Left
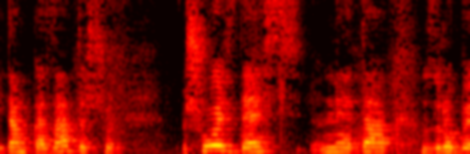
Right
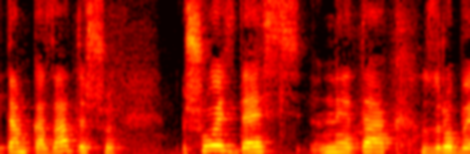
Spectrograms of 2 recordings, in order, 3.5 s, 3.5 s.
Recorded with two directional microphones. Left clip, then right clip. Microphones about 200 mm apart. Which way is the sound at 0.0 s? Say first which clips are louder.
Right 9 dB; 35° right (ahead or behind).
